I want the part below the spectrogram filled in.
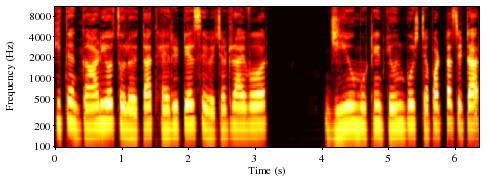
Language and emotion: Goan Konkani, fearful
